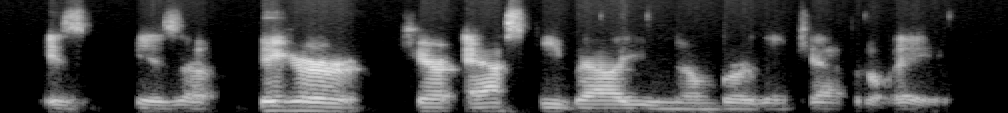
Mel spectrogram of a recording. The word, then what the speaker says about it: ASCII: yes um is i don't know how to pronounce it asc i i value is that a universal code yes yes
